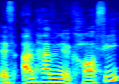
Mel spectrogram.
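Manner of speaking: upspeak, pitch climbing on coffee. Explaining how delivery changes how people perceive you, demonstrating a rising questioning uptone. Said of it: "it sounds like I'm questioning myself".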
